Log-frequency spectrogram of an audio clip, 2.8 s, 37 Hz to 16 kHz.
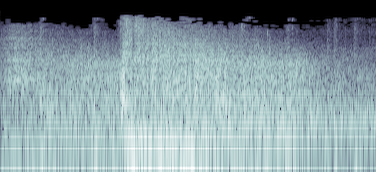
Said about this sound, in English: He's got an MP5K out. He's firing in the blind.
